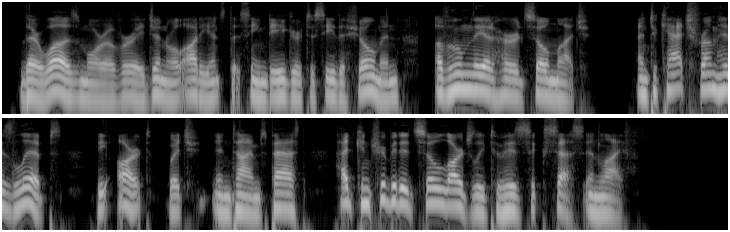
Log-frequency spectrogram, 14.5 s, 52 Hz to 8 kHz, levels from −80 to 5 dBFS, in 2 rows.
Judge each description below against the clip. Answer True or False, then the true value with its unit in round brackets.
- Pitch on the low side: True (120 Hz)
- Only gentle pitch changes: False (4.4 semitones)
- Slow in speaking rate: False (170 wpm)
